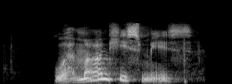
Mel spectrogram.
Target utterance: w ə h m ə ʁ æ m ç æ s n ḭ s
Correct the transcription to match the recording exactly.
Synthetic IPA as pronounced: w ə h m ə ʁ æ m ç i s m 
